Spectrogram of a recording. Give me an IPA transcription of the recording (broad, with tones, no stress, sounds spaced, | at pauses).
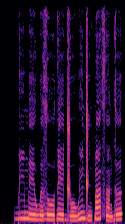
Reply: b iː˦ m eː˧ w ə˨˦ z oː˧ ɗ eː˧ d͡ʒ oː˨ w ĩ˦ d͡ʒ ĩ˨ k͡p ã˦ s ã˨ ɡ ə˦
